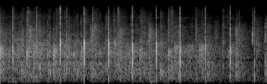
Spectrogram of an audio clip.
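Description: Applause at a school board meeting, a scattered round of individual claps spread through the room, moderate in level and steady for the whole stretch, with no talk over it.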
